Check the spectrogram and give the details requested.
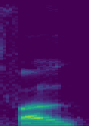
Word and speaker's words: pho: It's pho.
